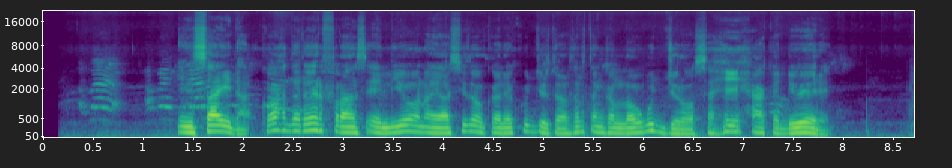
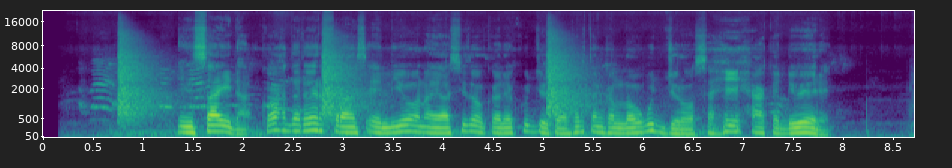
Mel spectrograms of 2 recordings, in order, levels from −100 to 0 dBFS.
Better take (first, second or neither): first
